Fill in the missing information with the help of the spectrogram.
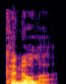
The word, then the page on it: canola: British English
